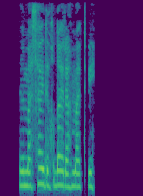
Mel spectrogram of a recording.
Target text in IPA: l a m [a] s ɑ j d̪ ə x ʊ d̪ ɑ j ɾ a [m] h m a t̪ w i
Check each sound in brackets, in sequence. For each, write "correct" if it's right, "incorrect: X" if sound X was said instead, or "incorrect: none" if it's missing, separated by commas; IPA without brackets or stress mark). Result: correct, incorrect: none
